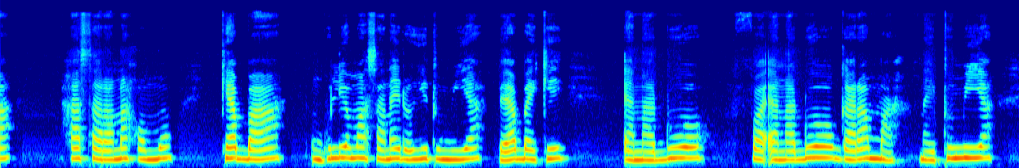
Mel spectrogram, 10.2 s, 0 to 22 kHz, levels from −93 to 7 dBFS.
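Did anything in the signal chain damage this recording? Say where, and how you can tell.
No, none of the stages from capture to playback left any audible damage on this speech recording.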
